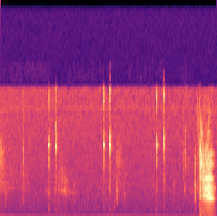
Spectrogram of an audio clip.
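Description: Steady low background hiss with a handful of faint, sharp clicks scattered through it.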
